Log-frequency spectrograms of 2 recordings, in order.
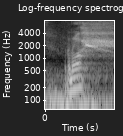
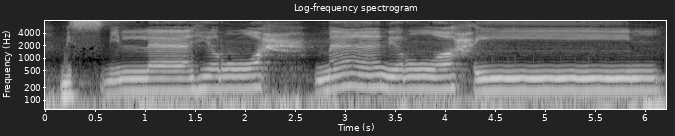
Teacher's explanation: huruf h-nya mengeluarkan angin yang banyak dan kecil tipis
